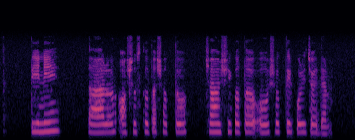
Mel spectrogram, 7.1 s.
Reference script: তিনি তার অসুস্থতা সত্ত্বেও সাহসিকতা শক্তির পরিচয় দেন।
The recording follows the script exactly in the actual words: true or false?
false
